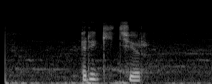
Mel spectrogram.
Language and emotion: Russian, neutral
